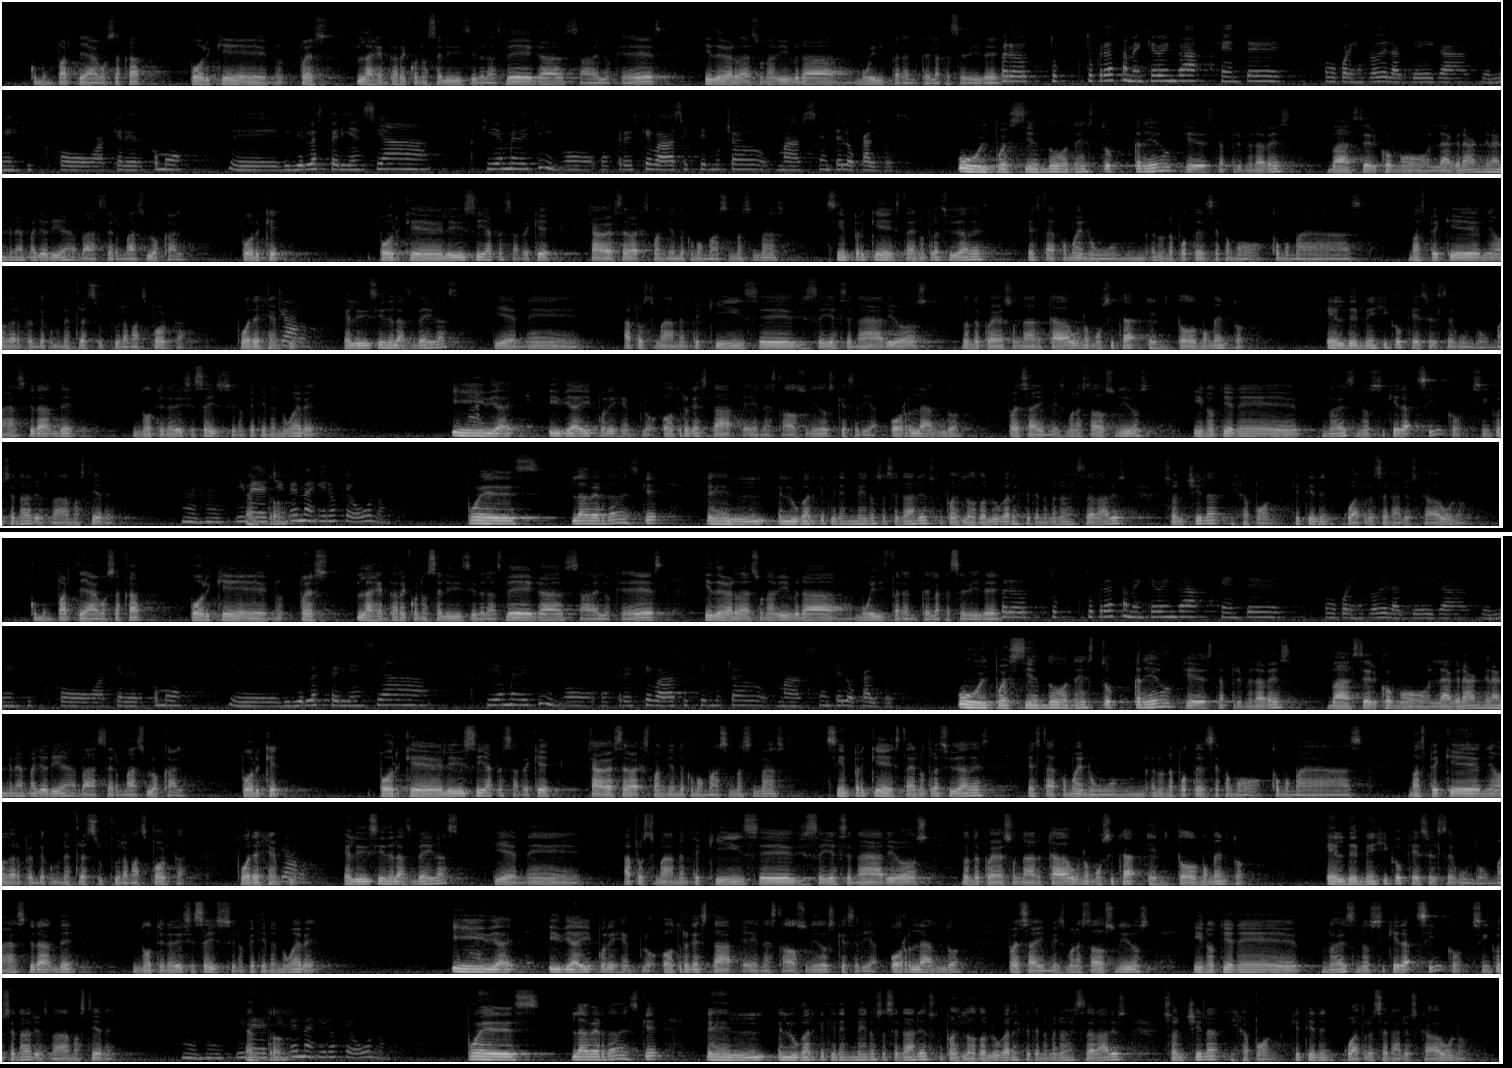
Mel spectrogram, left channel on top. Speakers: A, on the right; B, on the left.
A: como un parteaguas acá, porque no- pues la gente reconoce el I D C de Las Vegas, sabe lo que es, y de verdad es una vibra muy diferente la que se vive
B: Pero tú, tú crees también que venga gente como por ejemplo de Las Vegas, de México, a querer como eh, vivir la experiencia aquí en Medellín o, o crees que va a asistir mucho más gente local, pues.
A: Uy, pues siendo honesto, creo que esta primera vez va a ser como la gran, gran, gran mayoría, va a ser más local. ¿Por qué? Porque el I D C, a pesar de que cada vez se va expandiendo como más y más y más, siempre que está en otras ciudades, está como en un, en una potencia como, como más, más pequeña o de repente con una infraestructura más corta. Por ejemplo,
B: Claro.
A: el I D C de Las Vegas tiene aproximadamente 15, 16 escenarios donde puede sonar cada uno música en todo momento. El de México, que es el segundo más grande, no tiene 16, sino que tiene 9. Y
B: Imagínate.
A: de ahí, y de ahí, por ejemplo, otro que está en Estados Unidos, que sería Orlando, pues ahí mismo en Estados Unidos, y no tiene nueve, sino siquiera cinco, cinco escenarios, nada más tiene.
B: Ujú. Y
A: Entonces,
B: Medellín me imagino que uno.
A: pues la verdad es que el, el lugar que tiene menos escenarios, pues los dos lugares que tienen menos escenarios son China y Japón, que tienen cuatro escenarios cada uno.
